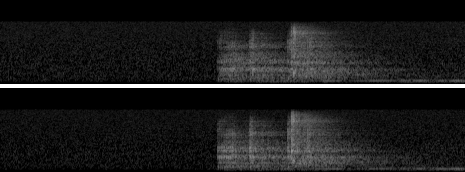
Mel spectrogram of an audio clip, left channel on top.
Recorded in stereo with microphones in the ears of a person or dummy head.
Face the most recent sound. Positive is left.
turn(degrees=-30)  # may be behind; listen again after turning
